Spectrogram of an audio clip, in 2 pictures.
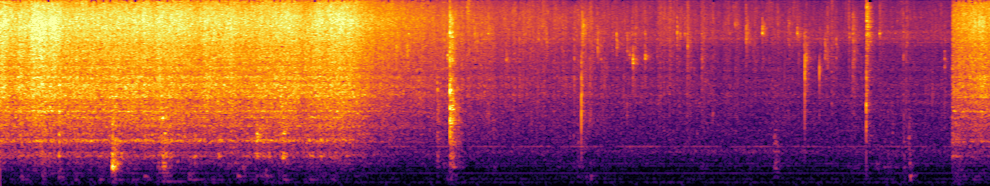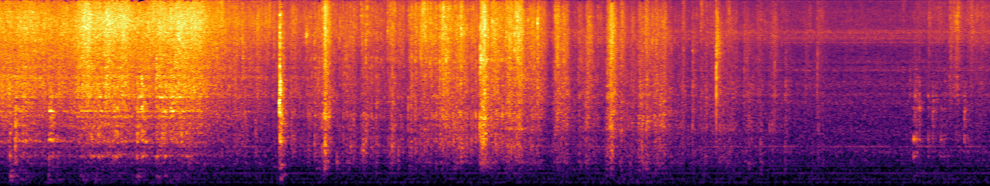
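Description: Hita-style yakisoba noodles and pork frying in oil in a pan, a loud sizzle that dies down after about five seconds, jumps back up suddenly about halfway, then fades again. Chopsticks click against the pan now and then as the noodles are stirred.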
